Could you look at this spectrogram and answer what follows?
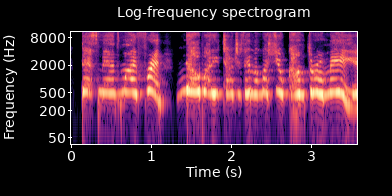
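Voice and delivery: high, loud, slowed battle cry; fierce protective yell. Retold or imitated. Harry shouting down the gang attacking his friend, fierce yell. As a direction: roar it like a man guarding his friend. Harry defends Tom swinging pipe.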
